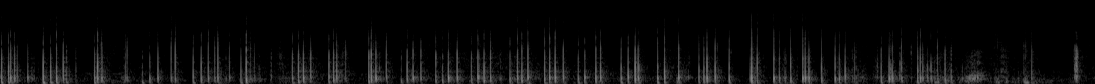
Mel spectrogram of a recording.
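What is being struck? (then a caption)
Faux leather backpack. Fingertips and long nails tap and scratch the surface of a hollow pink faux leather backpack. The result is a steady flurry of quick, dry taps mixed with scratchy brushing. Each tap dies away almost instantly, with a soft, muted tone centered in the low mids.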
